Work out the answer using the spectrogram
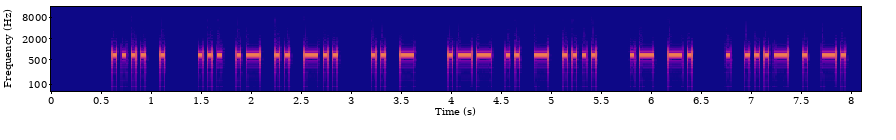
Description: Morse code, heard as a keyed tone, about 25 wpm, 700 Hz. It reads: HE SAID IT WITH AN EVEN
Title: Sentences from Top 1600 Words 25wpm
